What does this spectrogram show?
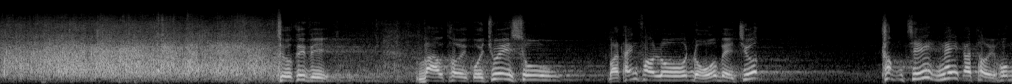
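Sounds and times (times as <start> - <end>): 
audience at a Catholic religious talk applauding a woman: 0.0 - 2.8
speech: 2.8 - 3.5, 4.2 - 7.7, 8.8 - 10.1.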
